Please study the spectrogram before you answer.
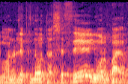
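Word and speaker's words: ספר: This is how you say book in Hebrew, okay? Se.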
